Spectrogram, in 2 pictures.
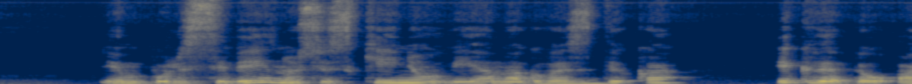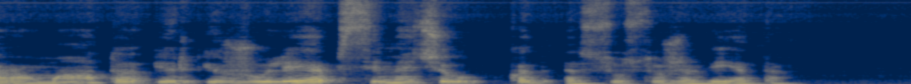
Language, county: Lithuanian, Panevėžys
